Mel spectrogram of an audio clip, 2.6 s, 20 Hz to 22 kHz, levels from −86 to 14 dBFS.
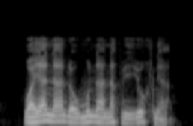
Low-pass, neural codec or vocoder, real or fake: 7.2 kHz; none; real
